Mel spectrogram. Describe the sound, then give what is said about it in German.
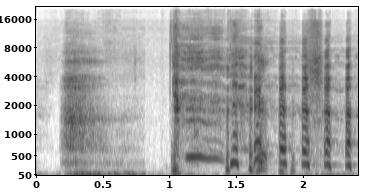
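Heavy breathing from a colleague: one long, noisy breath, then a run of short, pitched, breathy pulses in an uneven rhythm, fairly loud. “Es ist jetzt nicht so, dass die Kollegin genau deswegen gerade so schwer atmet”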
